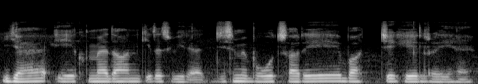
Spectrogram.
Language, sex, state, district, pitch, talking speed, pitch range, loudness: Hindi, male, Uttar Pradesh, Shamli, 135 Hz, 165 wpm, 130-135 Hz, -18 LUFS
